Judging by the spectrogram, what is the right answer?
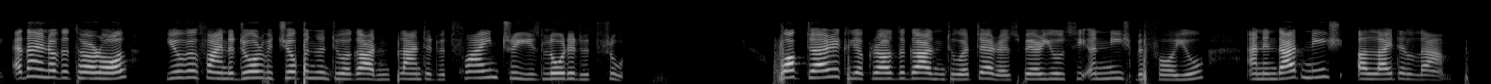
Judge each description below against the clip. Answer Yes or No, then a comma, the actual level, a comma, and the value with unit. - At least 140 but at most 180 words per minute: No, average, 190 wpm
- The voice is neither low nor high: No, very high, 265 Hz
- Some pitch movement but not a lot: Yes, average, 3.1 semitones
